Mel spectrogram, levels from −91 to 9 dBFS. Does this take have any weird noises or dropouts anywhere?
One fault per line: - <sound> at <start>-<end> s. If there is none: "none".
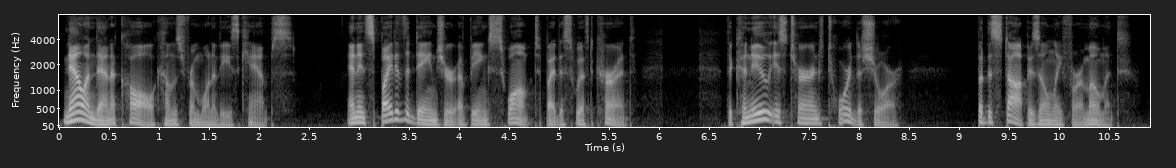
none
